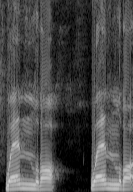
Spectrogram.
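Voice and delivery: recited ওয়ামরা with a thick, rounded রা; heavy R. Shown as a demonstration. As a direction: make the রা of ওয়ামরা full and heavy. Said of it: "রাকে মোটা করতে হবে".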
